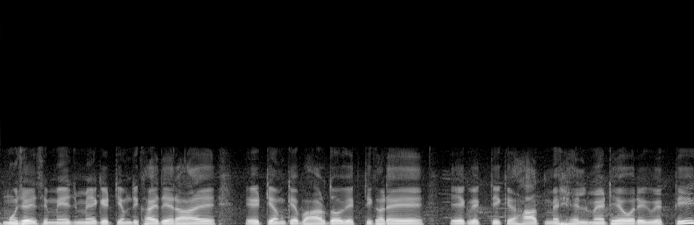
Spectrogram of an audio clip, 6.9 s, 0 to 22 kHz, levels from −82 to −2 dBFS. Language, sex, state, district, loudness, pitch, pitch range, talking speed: Hindi, male, Uttar Pradesh, Muzaffarnagar, -16 LUFS, 150 Hz, 145-155 Hz, 240 wpm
